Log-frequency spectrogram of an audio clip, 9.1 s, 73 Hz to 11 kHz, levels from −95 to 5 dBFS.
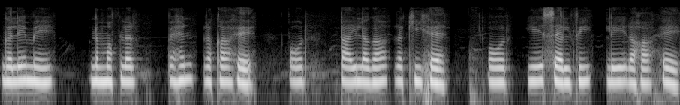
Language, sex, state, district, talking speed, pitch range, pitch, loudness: Hindi, female, Rajasthan, Jaipur, 110 wpm, 215-230 Hz, 225 Hz, -17 LUFS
